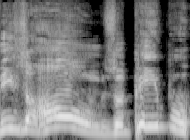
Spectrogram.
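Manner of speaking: very high-pitched, begging, pleading voice. Imitating a wildlife official talking to a bear: imitating someone pleading. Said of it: "he sounds like he's pleading with the bear".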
